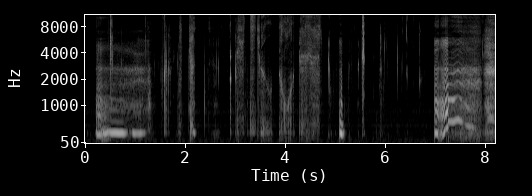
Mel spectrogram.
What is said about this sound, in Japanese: うわ、改めて見るとすごい量のタピオカね。これは食べ応えがありそう。じゃあいただきます。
